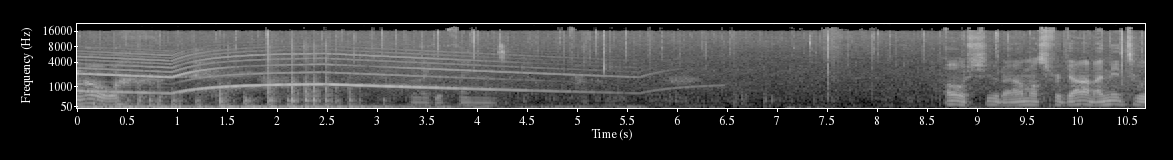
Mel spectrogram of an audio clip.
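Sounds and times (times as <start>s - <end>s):
emergency vehicle siren wailing: 0.0s - 6.6s
speech: 8.9s - 10.6s.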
